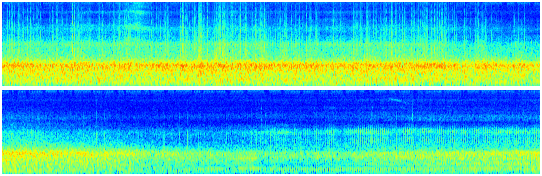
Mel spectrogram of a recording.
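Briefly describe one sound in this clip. Wind rushes loudly past the microphone, easing off later.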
